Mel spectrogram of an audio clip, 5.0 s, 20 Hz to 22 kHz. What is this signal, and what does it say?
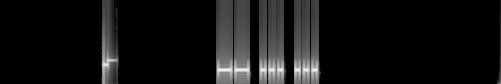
Morse code, heard as a keyed tone, about 28 wpm, 700 Hz. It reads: MSS
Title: USA Call Sign Postfixes - 3 Letters 28wpm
